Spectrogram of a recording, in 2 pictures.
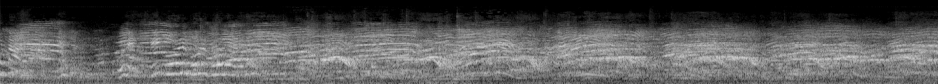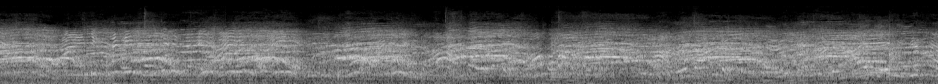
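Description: Crowd of young children shouting and cheering, many high voices overlapping without a break.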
